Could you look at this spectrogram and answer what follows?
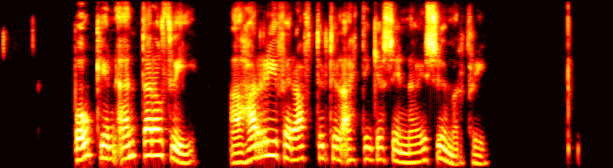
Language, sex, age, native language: Icelandic, female, 50-59, Icelandic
